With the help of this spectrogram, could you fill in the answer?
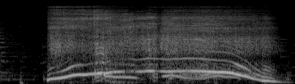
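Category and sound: vocal imitation, voice imitating an elephant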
